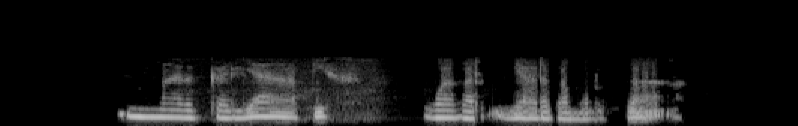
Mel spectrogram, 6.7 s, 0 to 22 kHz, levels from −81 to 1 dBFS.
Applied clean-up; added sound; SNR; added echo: none; none; none; none.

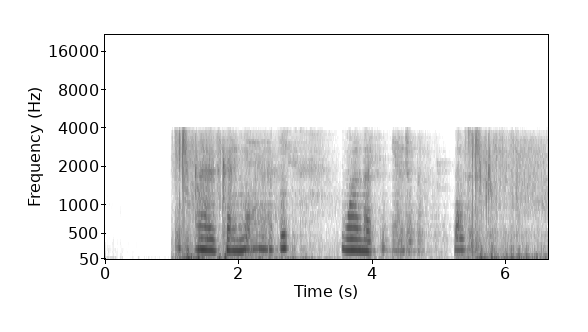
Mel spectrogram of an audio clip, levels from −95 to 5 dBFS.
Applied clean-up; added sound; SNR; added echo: neural separator model SepFormer WHAMR!.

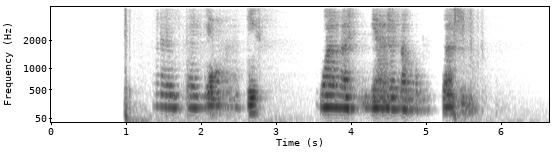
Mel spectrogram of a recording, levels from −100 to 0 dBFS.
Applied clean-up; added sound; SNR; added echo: neural mask model DeepFilterNet 3.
